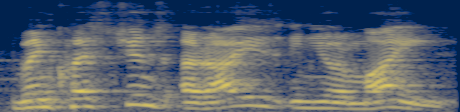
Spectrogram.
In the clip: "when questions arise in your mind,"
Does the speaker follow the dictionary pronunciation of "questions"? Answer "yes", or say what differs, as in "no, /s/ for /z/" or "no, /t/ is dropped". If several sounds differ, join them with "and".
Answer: yes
